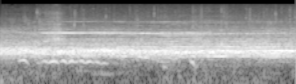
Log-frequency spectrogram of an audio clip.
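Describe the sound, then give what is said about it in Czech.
A large crowd at a rally applauds and cheers steadily, welcoming Petr Pavel to the stage, a dense wash of clapping and raised voices that holds at a constant level throughout without pausing. “A svým potleskem přivítali, ale to je asi zbytečný.”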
